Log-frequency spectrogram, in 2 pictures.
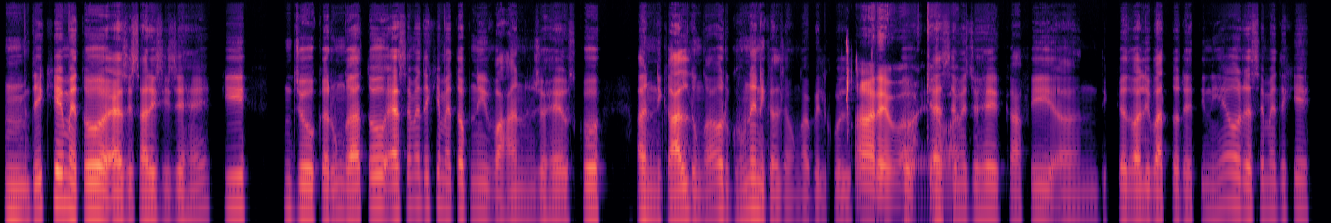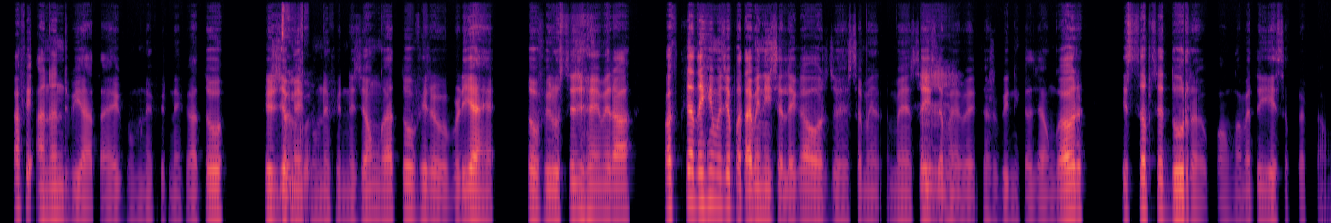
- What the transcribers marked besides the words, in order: tapping
- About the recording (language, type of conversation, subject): Hindi, podcast, डिजिटल विकर्षण से निपटने के लिए आप कौन-कौन से उपाय अपनाते हैं?
- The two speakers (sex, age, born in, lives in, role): male, 25-29, India, India, guest; male, 25-29, India, India, host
